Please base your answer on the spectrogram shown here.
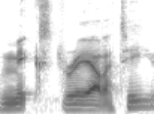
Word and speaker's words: MXT Reality: I run a company called Mixed Reality, that's spelled MXT Reality, because we make extraordinary things.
